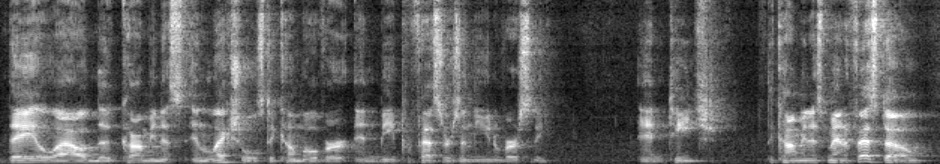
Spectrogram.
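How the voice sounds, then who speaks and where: A man's voice: fairly low pitch, fairly even intonation, a little fast, sharp tone, a little hiss or hum. A man hosting a casual livestream, rambling with many fillers and restarts while answering viewer comments. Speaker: livestream host.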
